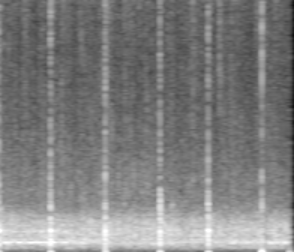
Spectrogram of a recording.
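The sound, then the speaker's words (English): A whole stadium crowd at a Millwall match against Blackburn applauds in a minutes-long tribute, a steady, dense wash of clapping, with sharp louder claps punching through at a regular beat about twice a second. No one speaks. “Whole stadium applauding, this is.”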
